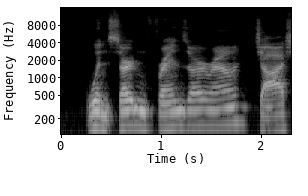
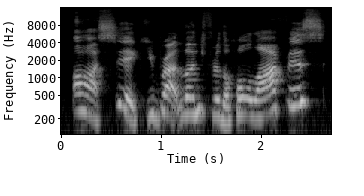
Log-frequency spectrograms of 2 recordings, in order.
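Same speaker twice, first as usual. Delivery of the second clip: mock coworker taunt; 10 semitones higher, 4 dB louder than usual.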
